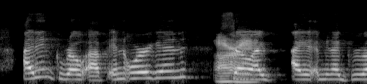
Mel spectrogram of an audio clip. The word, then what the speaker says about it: Oregon: right is it Oregon Oregon Oregon they say like locals say Oregon and you can tell if someone is not local by Oregon right yeah totally let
